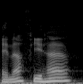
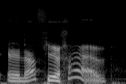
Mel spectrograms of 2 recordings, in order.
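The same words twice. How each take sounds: First: It is said in his own normal voice. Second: It is said in a put-on Yoda voice.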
